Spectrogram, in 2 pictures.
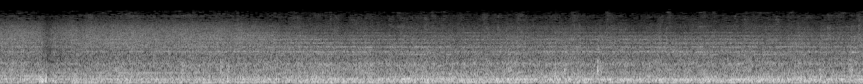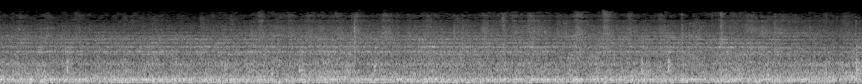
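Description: VR double-deck intercity passenger coaches rolling past at low speed. A steady rumble of wheels on rails, with occasional clicks and a thin steady whine above it.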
